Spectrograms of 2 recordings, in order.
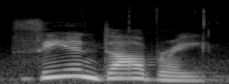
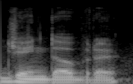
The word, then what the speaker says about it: Dzień dobry: For those of you that are interested, that should be pronounced Dzień dobry. But the bot doesn't know Polish letter.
